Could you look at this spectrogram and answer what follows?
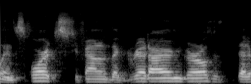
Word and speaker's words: Gridiron Girls: She founded the Gridiron Girls. Did I pronounce that right?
